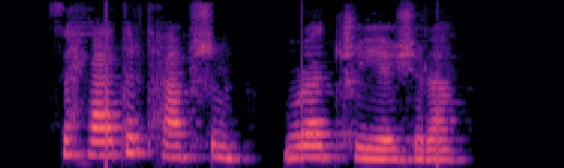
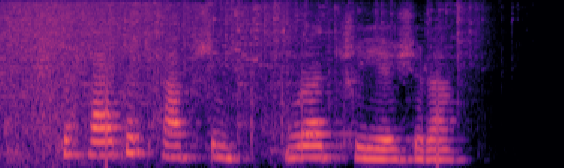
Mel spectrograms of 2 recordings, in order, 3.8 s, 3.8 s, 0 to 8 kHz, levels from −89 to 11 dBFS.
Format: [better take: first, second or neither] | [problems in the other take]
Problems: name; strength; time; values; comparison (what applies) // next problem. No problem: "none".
first | background sound (Shatter); 11 dB below the speech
